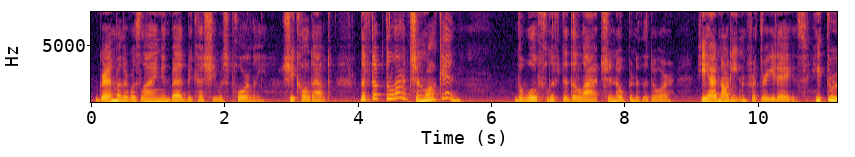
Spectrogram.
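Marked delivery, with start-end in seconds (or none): 4.0-5.6 granny calling out. Acted. Sick grandmother calls out.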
